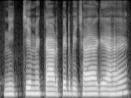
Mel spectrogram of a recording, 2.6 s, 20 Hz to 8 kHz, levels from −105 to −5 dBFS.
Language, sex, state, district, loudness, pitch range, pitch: Hindi, male, Bihar, Patna, -17 LUFS, 150-165 Hz, 155 Hz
